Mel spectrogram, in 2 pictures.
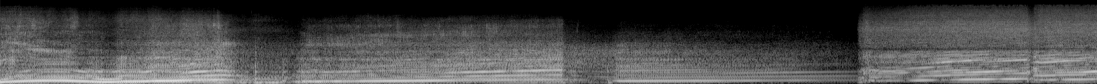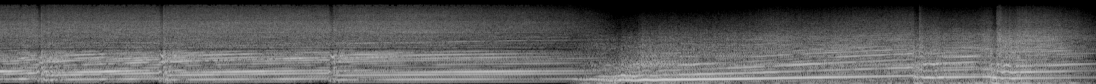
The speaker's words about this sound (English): It's all about the engine sounds of famous Porsche cars. So I play the sounds first and then I raise the question. So three sounds, please listen.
